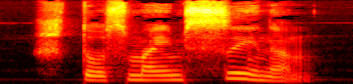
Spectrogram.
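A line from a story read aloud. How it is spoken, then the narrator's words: Growled. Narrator (Russian): прорычал он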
